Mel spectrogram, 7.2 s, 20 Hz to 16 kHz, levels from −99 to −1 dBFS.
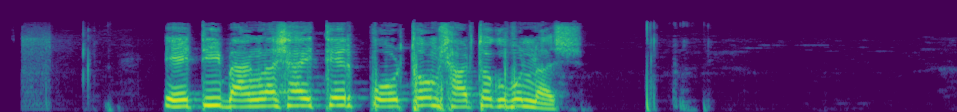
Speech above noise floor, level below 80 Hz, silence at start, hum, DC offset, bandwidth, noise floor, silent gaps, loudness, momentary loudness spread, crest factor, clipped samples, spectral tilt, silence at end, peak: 71 dB; -56 dBFS; 1.25 s; none; under 0.1%; 7.6 kHz; -85 dBFS; none; -15 LUFS; 6 LU; 16 dB; under 0.1%; -5 dB/octave; 2.85 s; -2 dBFS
